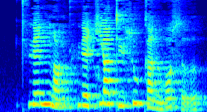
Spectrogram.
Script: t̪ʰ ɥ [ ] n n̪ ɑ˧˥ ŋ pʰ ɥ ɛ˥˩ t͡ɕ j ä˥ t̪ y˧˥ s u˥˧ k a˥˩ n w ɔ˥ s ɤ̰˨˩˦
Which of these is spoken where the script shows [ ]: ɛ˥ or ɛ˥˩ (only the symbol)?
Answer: ɛ˥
